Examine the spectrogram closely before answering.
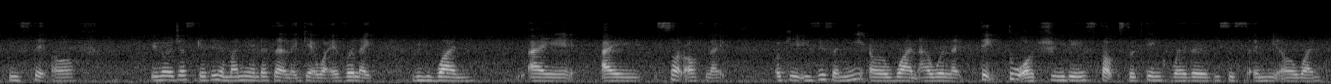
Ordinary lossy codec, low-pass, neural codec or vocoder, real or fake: none; 7.2 kHz; none; real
